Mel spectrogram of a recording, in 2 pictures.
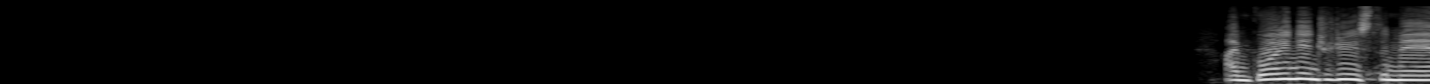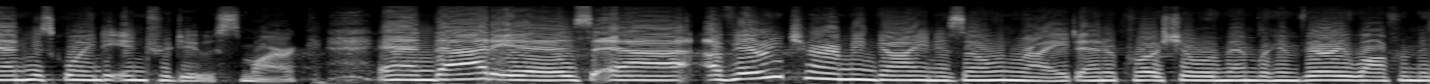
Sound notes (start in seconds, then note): none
